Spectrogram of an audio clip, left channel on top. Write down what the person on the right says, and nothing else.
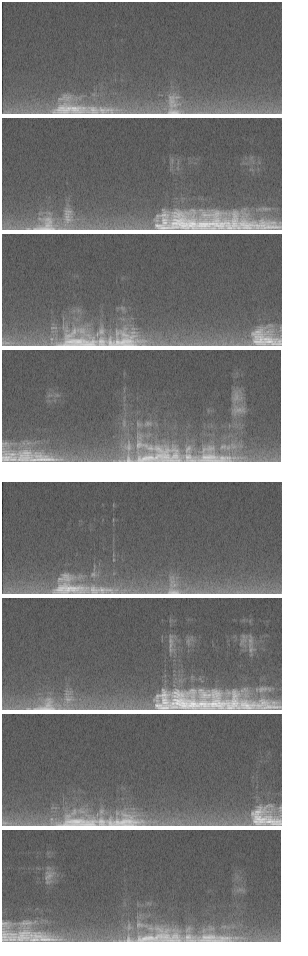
बरं राहत की.
कोणाचा आवाज याला एवढा, घरात आहेस काय?
कॉलेजला जाणार नाहीस?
